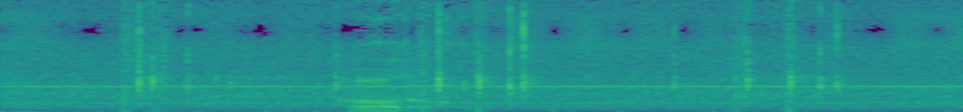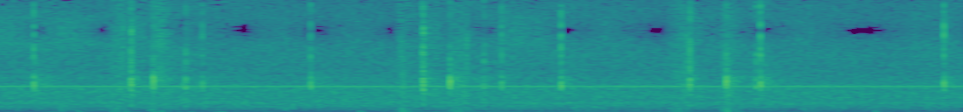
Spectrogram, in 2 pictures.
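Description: Blocks crack and break with short, repeated clicks.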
